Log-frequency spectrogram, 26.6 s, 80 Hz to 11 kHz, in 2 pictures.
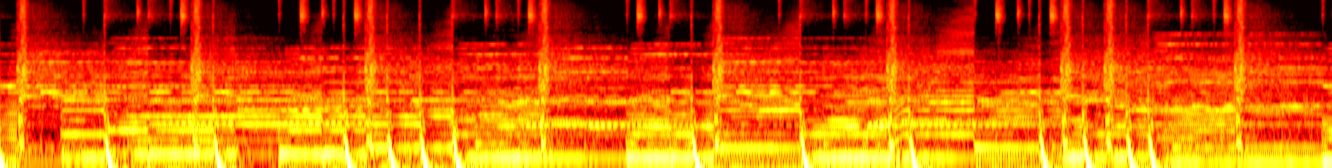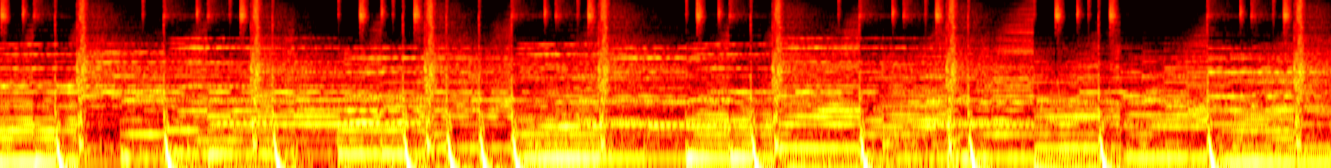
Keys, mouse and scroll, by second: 2.2 scroll down 2, 2.4-7.3 middle drag, 4.0-6.0 scroll up 2, 6.0-7.3 scroll up 1, 7.3-10.7 drag, 9.3 g, 10.8-13.9 middle drag, 12.9 g, 13.9 click, 14.0-16.0 middle drag, 15.2 s, 16.0 click, 16.2 scroll up 2, 16.4-19.7 middle drag, 19.7-22.4 drag, 22.4-26.6 middle drag, 22.9 scroll down 2, 25.2-25.5 scroll up 2, 26.3 s.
